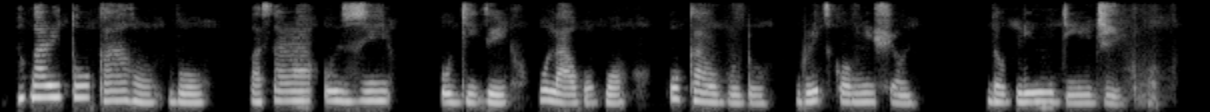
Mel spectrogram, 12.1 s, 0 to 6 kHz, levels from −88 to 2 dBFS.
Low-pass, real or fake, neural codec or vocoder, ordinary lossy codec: 5.4 kHz; fake; codec, 44.1 kHz, 2.6 kbps, DAC; none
